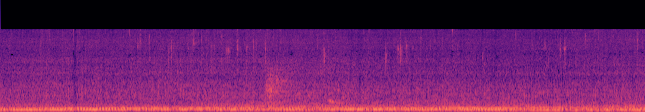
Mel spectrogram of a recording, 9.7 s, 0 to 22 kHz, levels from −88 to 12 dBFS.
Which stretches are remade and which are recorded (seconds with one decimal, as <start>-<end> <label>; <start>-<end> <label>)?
0.0-7.9 recorded; 7.9-8.7 remade; 8.7-9.7 recorded

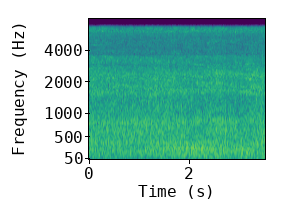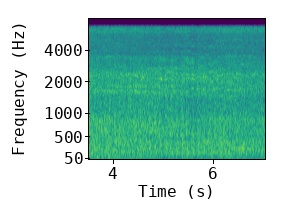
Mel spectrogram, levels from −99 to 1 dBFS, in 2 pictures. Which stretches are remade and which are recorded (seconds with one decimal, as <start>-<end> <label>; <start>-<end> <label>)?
0.0-7.1 recorded

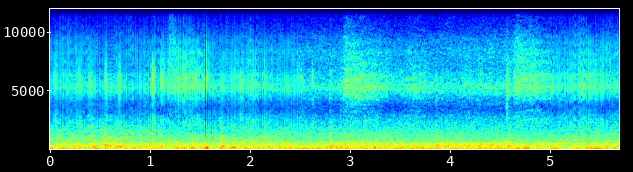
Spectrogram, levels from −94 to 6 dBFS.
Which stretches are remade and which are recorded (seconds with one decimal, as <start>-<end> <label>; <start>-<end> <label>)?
0.0-2.5 remade; 2.5-5.0 recorded; 5.0-5.7 remade

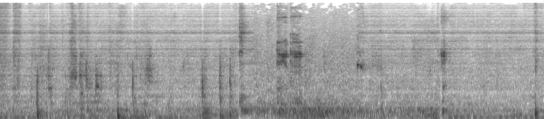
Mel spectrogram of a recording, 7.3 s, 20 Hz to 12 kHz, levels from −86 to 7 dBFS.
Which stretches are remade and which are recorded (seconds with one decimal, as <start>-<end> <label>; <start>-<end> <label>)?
0.0-3.4 remade; 3.4-4.8 recorded; 4.8-7.3 remade

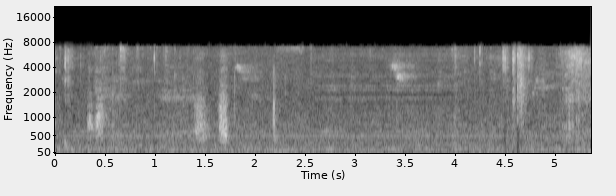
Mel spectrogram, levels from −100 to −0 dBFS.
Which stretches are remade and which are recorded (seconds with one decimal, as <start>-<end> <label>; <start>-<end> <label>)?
0.0-2.6 recorded; 2.6-4.0 remade; 4.0-5.4 recorded

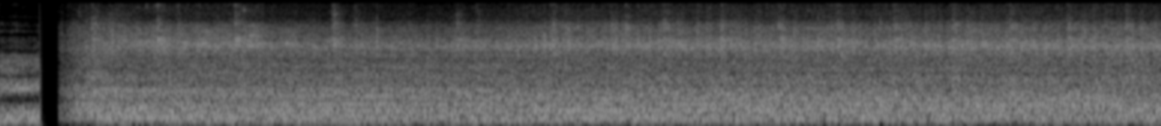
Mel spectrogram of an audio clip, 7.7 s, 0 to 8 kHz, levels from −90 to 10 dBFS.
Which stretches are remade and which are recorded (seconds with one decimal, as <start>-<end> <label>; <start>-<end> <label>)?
0.0-7.7 recorded

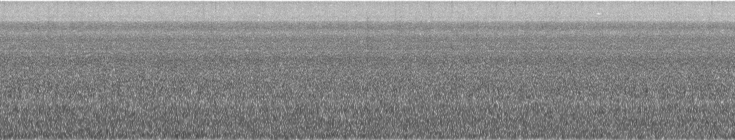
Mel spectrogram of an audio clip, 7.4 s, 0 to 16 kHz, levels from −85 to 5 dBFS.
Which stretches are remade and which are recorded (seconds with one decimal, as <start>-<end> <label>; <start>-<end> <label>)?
0.0-7.4 recorded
